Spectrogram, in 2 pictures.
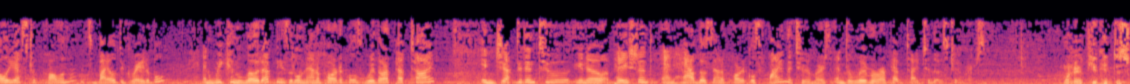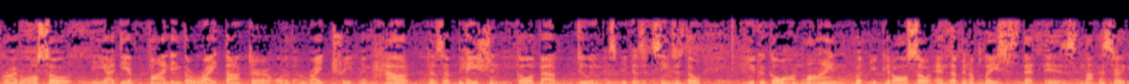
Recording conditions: busy venue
